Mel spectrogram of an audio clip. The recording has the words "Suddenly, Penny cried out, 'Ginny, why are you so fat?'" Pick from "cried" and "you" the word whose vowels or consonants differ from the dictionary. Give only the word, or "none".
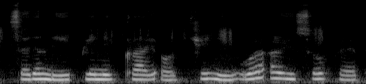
cried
